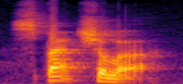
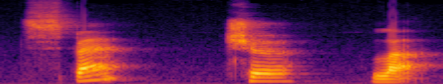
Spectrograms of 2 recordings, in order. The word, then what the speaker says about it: spatula: This is a 'spatula'. Spatula. Spatula. The T sound is actually pronounced as a CH sound. Spa chu la.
